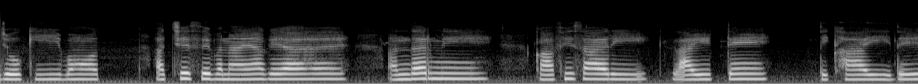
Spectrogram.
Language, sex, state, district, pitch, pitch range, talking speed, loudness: Hindi, female, Chhattisgarh, Raigarh, 240 Hz, 230-250 Hz, 105 wpm, -15 LUFS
